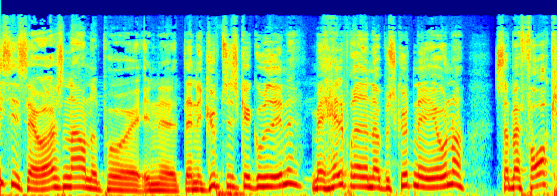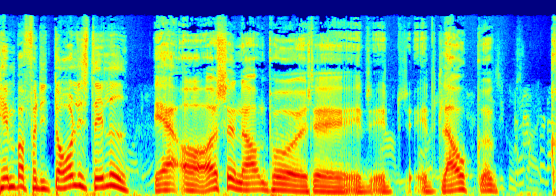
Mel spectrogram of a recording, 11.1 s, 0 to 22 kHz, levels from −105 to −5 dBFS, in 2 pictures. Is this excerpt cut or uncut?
cut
